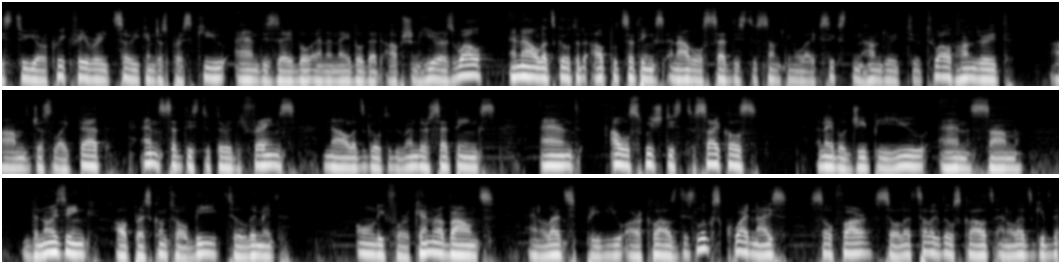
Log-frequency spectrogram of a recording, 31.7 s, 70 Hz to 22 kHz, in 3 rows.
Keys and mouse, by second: 0.5 Escape, 1.2 q, 2.6 q, 3.2 q, 5.0 n, 6.6-10.4 drag, 8.1 KP_0, 9.9 KP_Enter, 11.8 click, 16.7-17.5 drag, 18.3 click, 19.8 click, 21.2 click, 22.6 ctrl+b, 26.0 z, 30.7 click.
